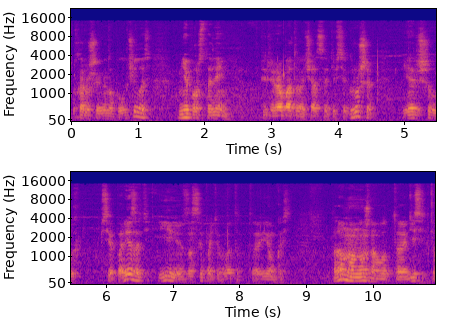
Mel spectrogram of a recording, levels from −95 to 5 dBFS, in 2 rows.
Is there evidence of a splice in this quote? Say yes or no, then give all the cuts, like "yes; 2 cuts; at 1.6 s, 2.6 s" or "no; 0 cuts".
no; 0 cuts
